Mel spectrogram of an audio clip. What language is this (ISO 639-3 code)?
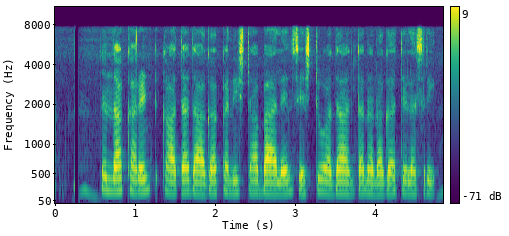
kan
